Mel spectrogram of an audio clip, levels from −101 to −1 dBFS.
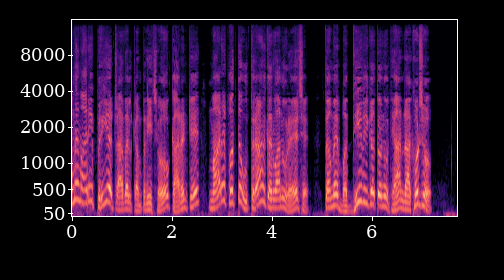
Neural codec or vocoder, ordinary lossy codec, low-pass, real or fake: codec, 44.1 kHz, 7.8 kbps, DAC; AAC, 48 kbps; 14.4 kHz; fake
